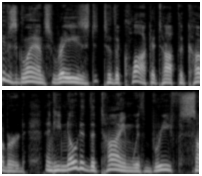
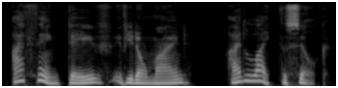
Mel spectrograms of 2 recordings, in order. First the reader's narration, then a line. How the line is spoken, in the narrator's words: she said softly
